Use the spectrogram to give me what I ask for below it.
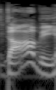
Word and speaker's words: Dobby: Like Adobe? – No, it's Dobby.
